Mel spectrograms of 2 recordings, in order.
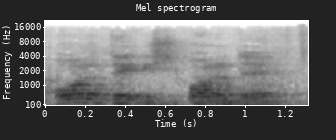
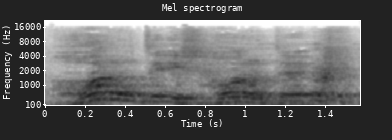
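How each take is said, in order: First: The word orde starts with a vowel. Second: The word orde starts with an h. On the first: The speaker calls it right. "moest hij zeggen" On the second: The speaker calls it wrong. "Zeggen ze ook de H waar die niet voor hoeft"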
